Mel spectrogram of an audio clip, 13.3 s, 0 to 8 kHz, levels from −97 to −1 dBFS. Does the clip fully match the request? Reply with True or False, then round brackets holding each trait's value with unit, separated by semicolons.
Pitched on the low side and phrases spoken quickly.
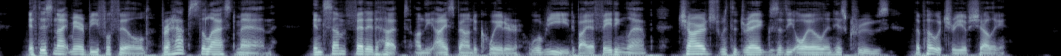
False (110 Hz; 170 wpm)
